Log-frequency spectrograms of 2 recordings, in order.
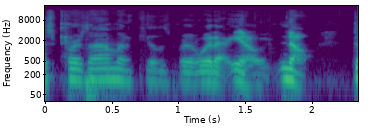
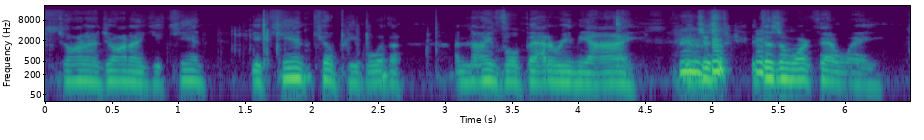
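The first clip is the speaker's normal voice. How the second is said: sweet, mild, kindly, mild-mannered tone; 3 semitones lower than usual. Asked to imitate a mild-mannered friend scolding another: John impression. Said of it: "do your John impression of John telling Donna".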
